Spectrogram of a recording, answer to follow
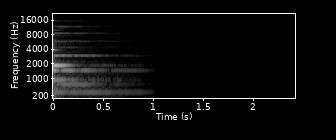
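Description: Duolingo app's correct-answer chime, a bright ding of several ringing tones that fades away within about a second, signalling an accepted answer.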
